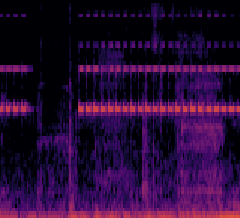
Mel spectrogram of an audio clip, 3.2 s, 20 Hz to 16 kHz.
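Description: A Constant Monitor CM8300 wrist strap tester sounds its fail alarm, a steady high-pitched electronic tone that breaks off briefly twice and then resumes, fairly faint against low background rumble.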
